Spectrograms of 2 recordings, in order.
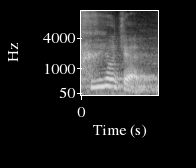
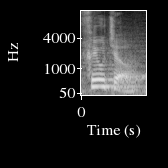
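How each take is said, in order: The two takes are said the same way.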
